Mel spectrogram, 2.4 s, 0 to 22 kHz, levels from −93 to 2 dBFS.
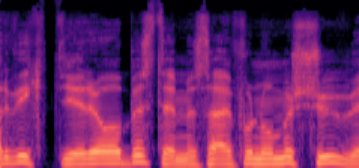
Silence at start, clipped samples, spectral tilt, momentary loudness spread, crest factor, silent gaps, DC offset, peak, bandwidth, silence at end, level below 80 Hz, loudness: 0 s; under 0.1%; -6 dB/octave; 4 LU; 12 dB; none; under 0.1%; -10 dBFS; 18.5 kHz; 0 s; -60 dBFS; -22 LUFS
